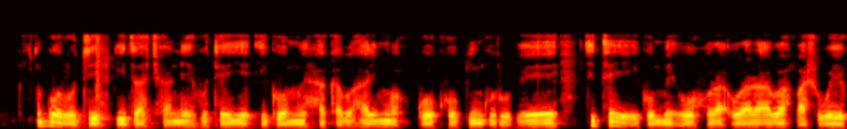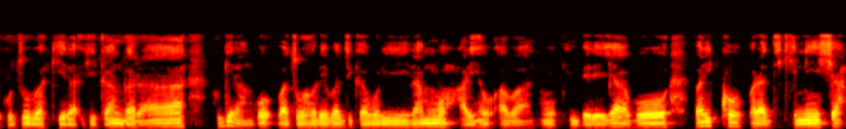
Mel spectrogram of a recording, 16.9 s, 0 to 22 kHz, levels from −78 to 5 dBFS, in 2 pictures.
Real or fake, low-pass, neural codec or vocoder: real; 7.2 kHz; none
